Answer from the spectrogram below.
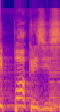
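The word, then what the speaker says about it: ὑπόκρισις: A hipocrisia é um termo grego, pronunciado hipócrisis, e faz alusão a uma máscara.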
